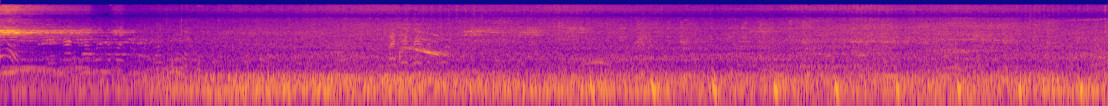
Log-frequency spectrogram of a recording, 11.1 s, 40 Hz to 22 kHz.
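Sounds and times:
motorcycles riding past: 0:07.7 - 0:11.0.

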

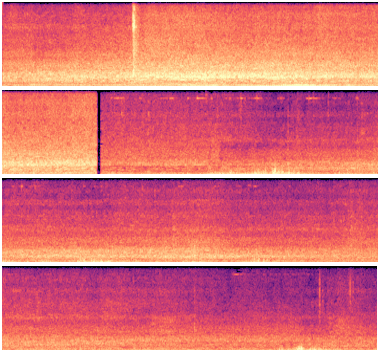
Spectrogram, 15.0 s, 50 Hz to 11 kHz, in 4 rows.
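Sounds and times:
road traffic passing: 0:00.0 - 0:15.0
wind buffeting microphone: 0:04.7 - 0:15.0.

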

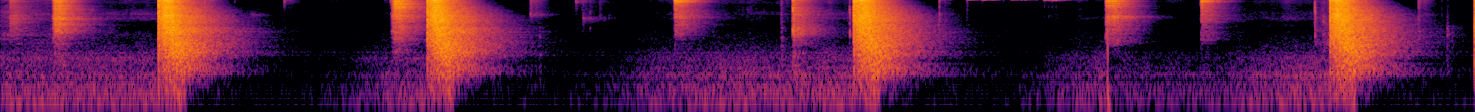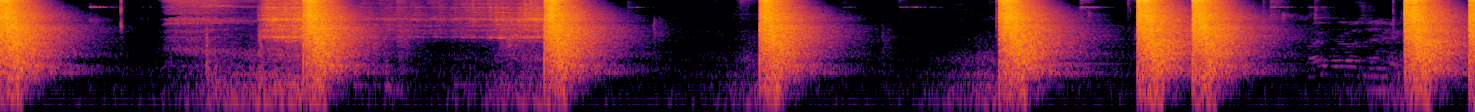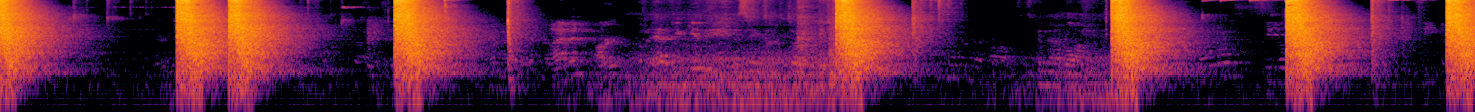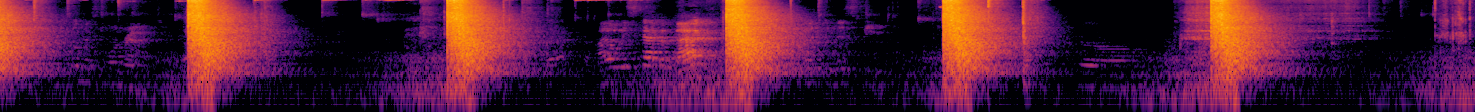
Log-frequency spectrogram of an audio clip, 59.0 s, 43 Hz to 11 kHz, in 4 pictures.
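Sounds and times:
gunshots: 0:01.6 - 0:02.4, 0:04.2 - 0:05.2, 0:08.5 - 0:09.4, 0:13.2 - 0:15.6, 0:17.8 - 0:18.6, 0:20.2 - 0:21.0, 0:22.3 - 0:23.2, 0:24.7 - 0:27.4, 0:28.8 - 0:30.2, 0:31.2 - 0:32.5, 0:33.4 - 0:34.3, 0:37.8 - 0:38.6, 0:40.6 - 0:41.5, 0:42.3 - 0:43.2, 0:44.0 - 0:44.8, 0:46.1 - 0:47.1, 0:48.7 - 0:49.5, 0:51.4 - 0:52.4, 0:53.6 - 0:54.6, 0:56.3 - 0:57.3.

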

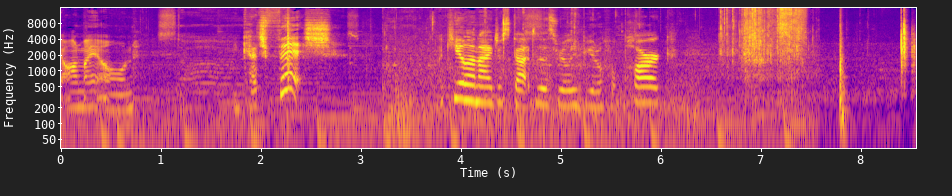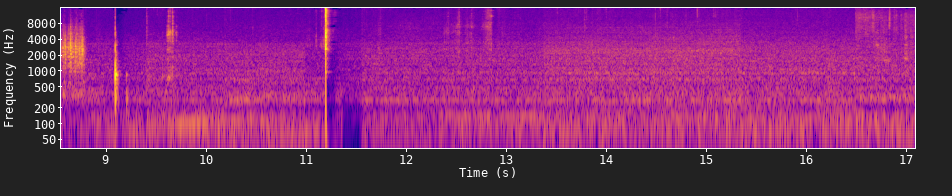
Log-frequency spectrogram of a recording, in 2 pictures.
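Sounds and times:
plastic bread bag rustling: 0:06.6 - 0:07.6.

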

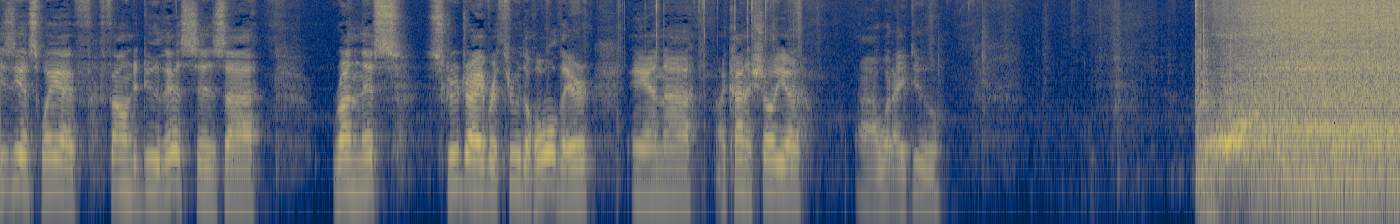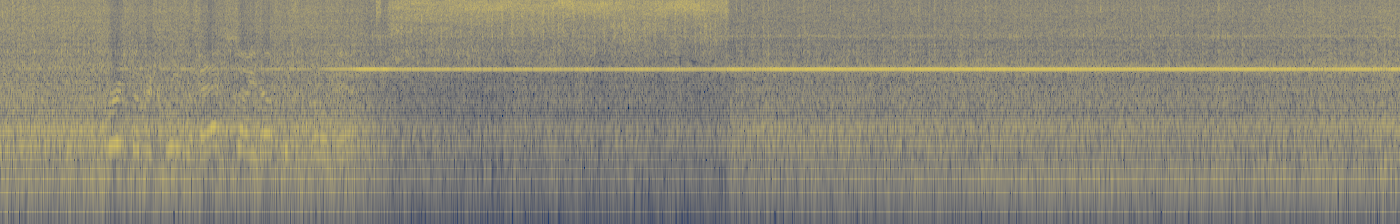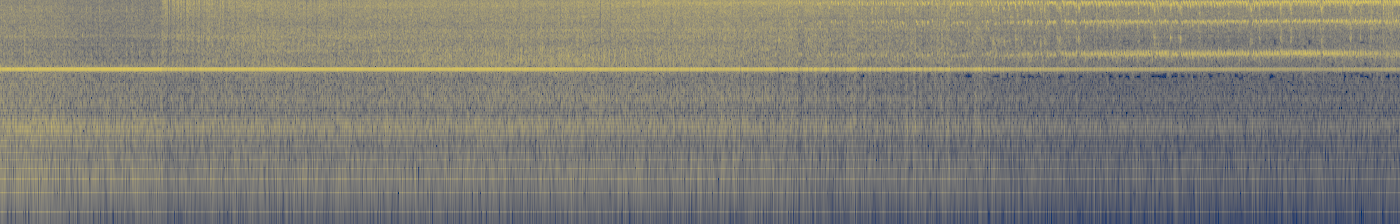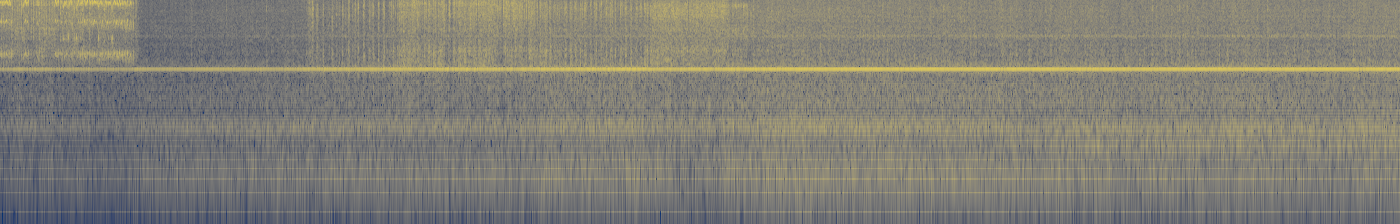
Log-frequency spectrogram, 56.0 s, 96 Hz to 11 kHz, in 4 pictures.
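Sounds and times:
belt sander running: 0:12.0 - 0:56.0.

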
